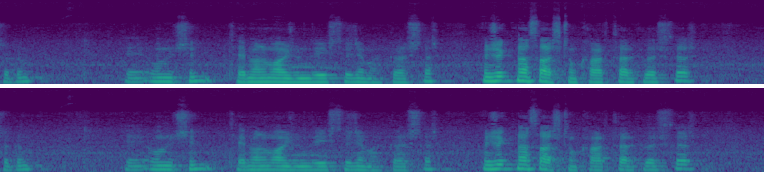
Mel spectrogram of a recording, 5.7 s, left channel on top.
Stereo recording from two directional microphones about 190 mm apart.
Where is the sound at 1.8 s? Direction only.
40° left (ahead or behind).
